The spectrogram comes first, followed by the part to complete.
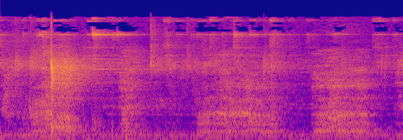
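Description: Dogs vocalizing as they play-fight: a sharp bark about half a second in, then two longer drawn-out vocal sounds around two and three seconds in.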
